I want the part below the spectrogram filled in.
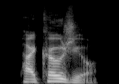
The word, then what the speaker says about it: picosial: I came up with the word picosial. I'm going to spell that for you. P-I-C-O-S-I-A-L.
